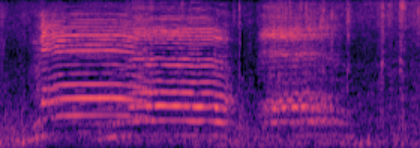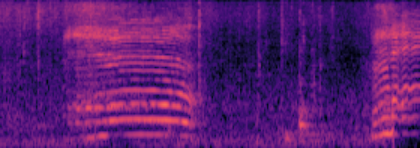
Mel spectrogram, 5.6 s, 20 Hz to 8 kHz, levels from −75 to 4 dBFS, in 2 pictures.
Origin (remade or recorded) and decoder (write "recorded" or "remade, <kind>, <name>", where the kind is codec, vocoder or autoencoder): recorded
